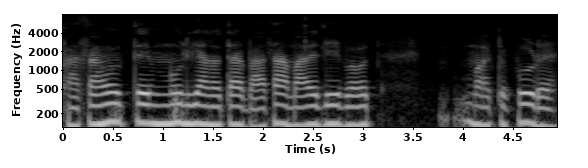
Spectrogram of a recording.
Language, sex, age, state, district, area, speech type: Hindi, male, 18-30, Uttar Pradesh, Ghazipur, rural, spontaneous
